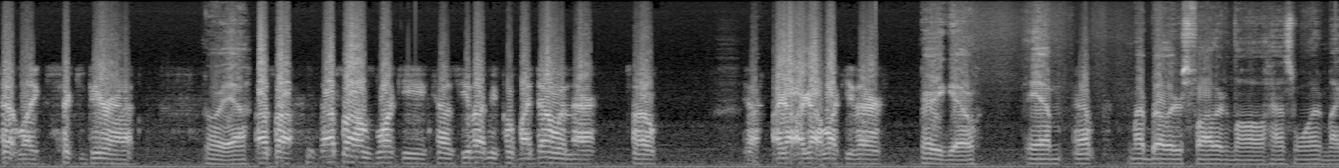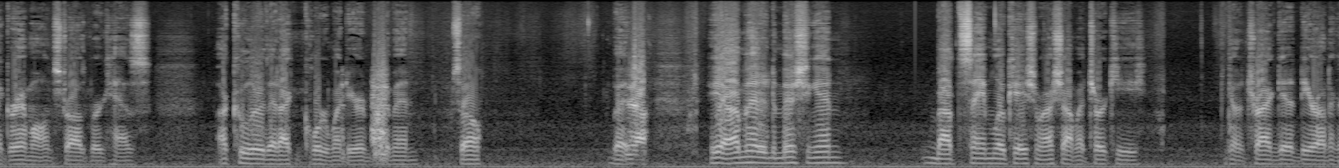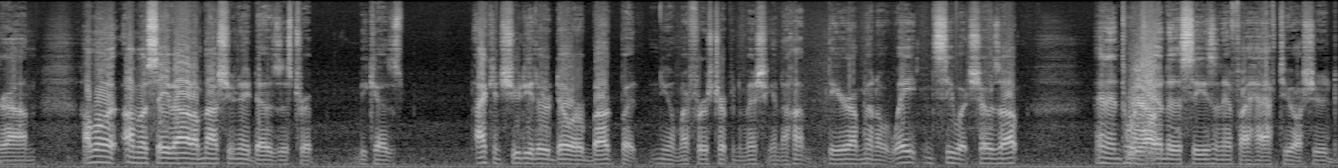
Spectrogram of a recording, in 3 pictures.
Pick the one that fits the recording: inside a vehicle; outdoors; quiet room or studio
inside a vehicle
